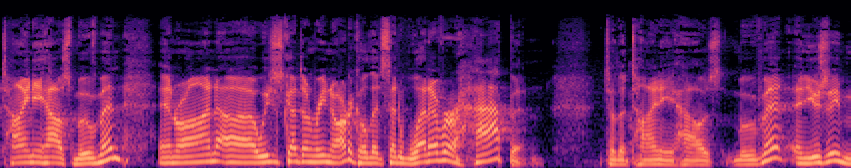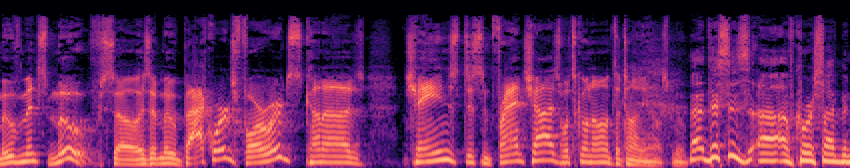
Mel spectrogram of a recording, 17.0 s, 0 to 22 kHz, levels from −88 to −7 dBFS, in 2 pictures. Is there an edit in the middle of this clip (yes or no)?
no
